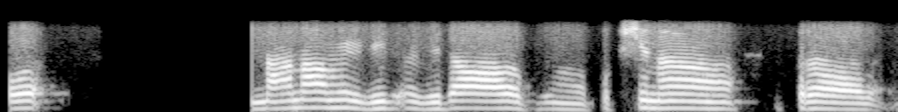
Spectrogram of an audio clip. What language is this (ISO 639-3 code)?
san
